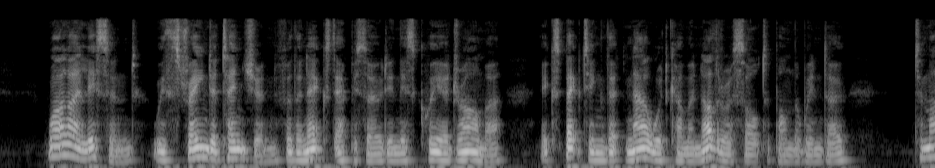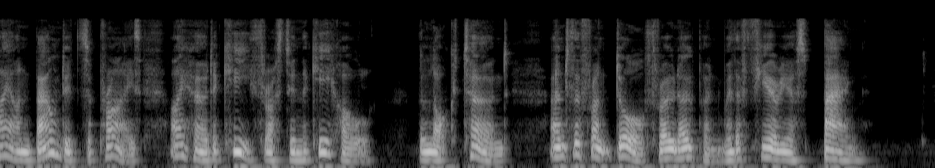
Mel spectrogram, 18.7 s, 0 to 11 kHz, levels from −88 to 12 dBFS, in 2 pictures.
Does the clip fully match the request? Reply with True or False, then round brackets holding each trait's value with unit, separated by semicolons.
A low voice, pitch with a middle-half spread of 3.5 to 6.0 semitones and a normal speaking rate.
True (110 Hz; 5.4 semitones; 155 wpm)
